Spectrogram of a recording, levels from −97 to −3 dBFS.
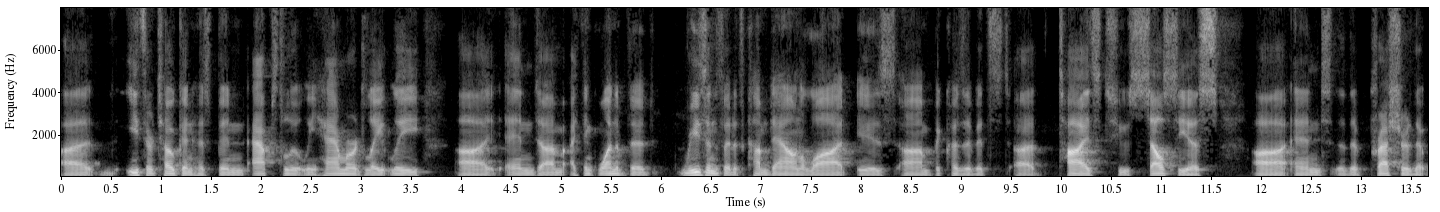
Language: English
